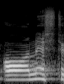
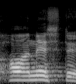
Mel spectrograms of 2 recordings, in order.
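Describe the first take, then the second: First: "ऑनेस्ट" opening on the o vowel, no H; silent H. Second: "हॉनेस्ट" with a pronounced H in front; wrongly sounded H. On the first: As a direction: leave the H off "ऑनेस्ट". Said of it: "आप इसको कभी मत कहिएगा हॉनेस्ट". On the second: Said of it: "कभी मत कहिएगा". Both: Shown as a demonstration.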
